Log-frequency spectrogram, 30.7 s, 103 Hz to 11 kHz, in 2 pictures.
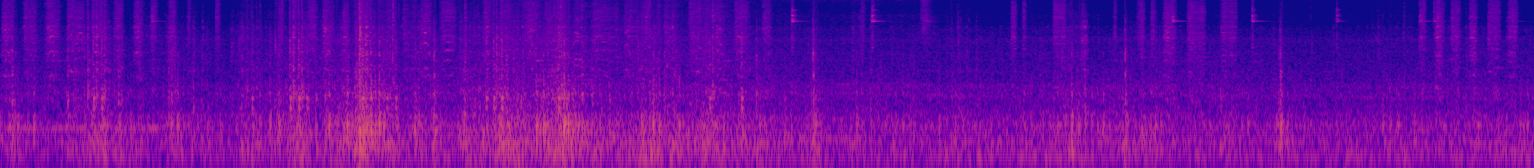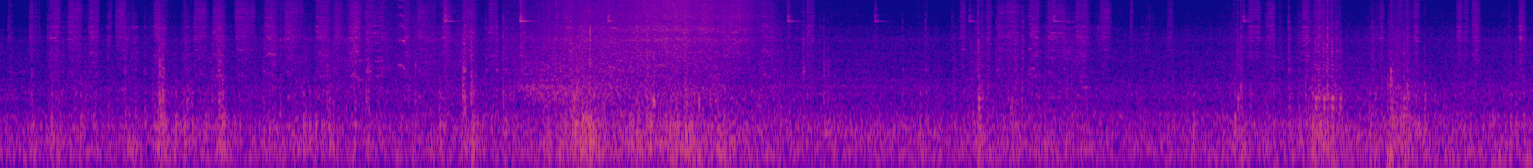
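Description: Isuzu NPR350 4WD diesel truck driving down a rough unsealed track: engine running under a steady road noise, with frequent short knocks and clatters from the body and load over the bumps. A louder rush swells about 21 seconds in and lasts around two seconds.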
